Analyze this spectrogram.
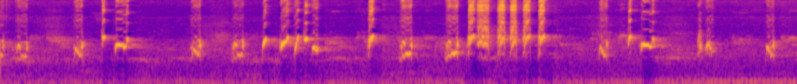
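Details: Red-whiskered bulbul, a cage bird, in Thai southern-style "rik" singing: a busy stream of short whistled, warbled notes, a rapid crackling flurry at mid-clip and more sweet rising notes after, with a steady low hum.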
